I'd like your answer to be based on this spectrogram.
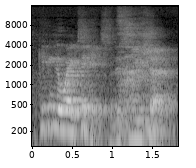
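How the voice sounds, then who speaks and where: Reading a written tribute at a memorial, this high-pitched British man mixes in amusing anecdotes. He paces it like a story, pausing, leaning on key words, and letting his intonation swing expressively. The capture is distant and heavily echoed, with a faint hiss of noise.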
